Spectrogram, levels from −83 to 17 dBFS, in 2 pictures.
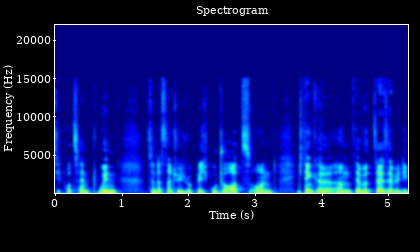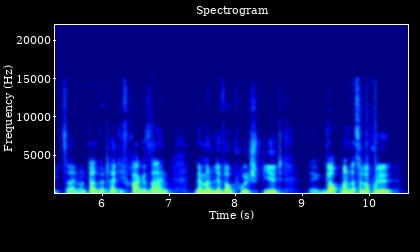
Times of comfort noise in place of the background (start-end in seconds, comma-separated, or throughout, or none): none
